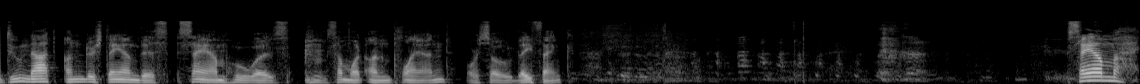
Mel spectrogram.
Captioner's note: some laughter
